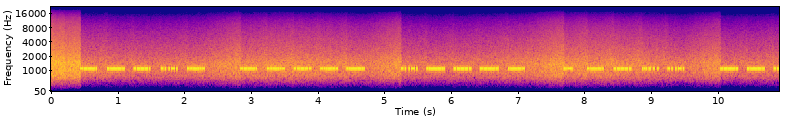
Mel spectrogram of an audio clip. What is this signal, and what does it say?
Hellschreiber (Feld-Hell, 122.5 baud), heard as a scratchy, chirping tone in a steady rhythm, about 1100 Hz, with radio static and a narrow filter. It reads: 68640 60002 42859 16874 …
